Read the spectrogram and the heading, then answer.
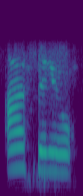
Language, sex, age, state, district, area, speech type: Tamil, female, 18-30, Tamil Nadu, Tiruvarur, urban, conversation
